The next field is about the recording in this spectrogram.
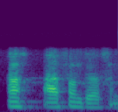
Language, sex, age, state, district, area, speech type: Odia, male, 18-30, Odisha, Kalahandi, rural, conversation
